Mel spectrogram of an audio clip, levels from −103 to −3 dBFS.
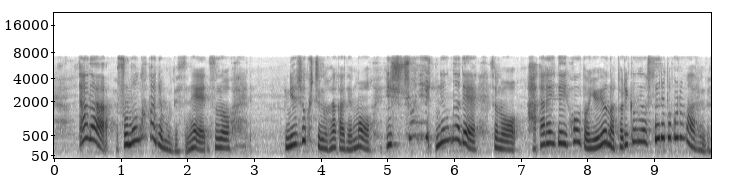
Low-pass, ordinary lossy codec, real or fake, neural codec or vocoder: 7.2 kHz; none; fake; autoencoder, 22.05 kHz, a latent of 192 numbers a frame, VITS, trained on one speaker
